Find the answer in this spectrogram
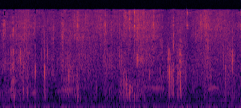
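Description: Footsteps of a group of people walking on a road: a run of uneven scuffing steps.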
